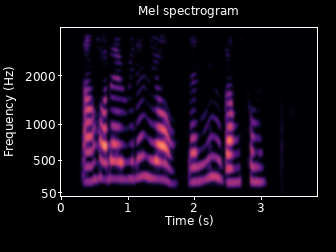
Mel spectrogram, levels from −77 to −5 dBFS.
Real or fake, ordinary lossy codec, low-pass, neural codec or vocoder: real; MP3, 24 kbps; 3.6 kHz; none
